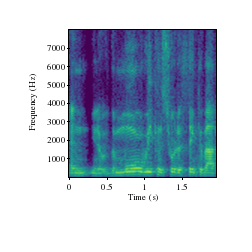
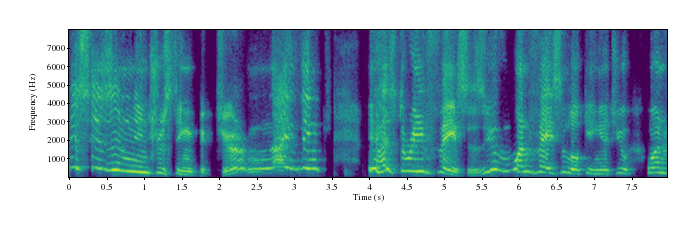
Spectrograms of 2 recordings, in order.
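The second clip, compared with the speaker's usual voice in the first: put-on loud, swooping Russian accent pitched very high; 13 semitones higher, 5 dB louder than usual. Retelling what a man said about a picture, in Gennady's Russian accent. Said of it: "in his Russian accent".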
